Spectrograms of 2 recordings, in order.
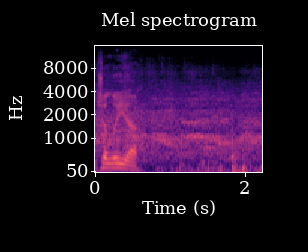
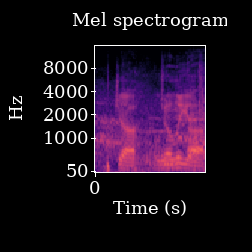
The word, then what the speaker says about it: Jalea: Jalea. Like with an A sound? Jalea.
